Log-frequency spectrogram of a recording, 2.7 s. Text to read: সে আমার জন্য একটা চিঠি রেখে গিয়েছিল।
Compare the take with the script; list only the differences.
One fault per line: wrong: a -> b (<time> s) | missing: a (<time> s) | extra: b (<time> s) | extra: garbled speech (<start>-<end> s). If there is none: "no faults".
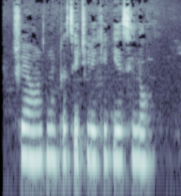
no faults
